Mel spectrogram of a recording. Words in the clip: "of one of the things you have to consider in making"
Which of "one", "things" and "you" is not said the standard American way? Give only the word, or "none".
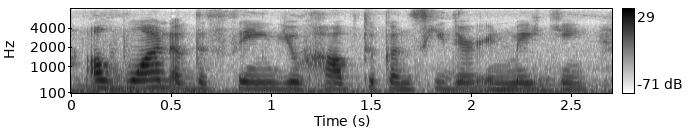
things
